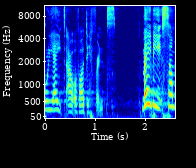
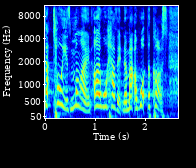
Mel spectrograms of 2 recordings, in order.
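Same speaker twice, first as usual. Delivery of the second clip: really angry, aggressive, combative snarl like an angry dog; 4 semitones higher than usual. Voicing a dog fighting over a toy: voicing an angry aggressive dog. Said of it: "He gets proper aggressive. He gets really angry".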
